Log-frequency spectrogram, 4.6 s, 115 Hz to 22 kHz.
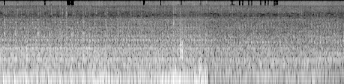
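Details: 1.6 THP direct-injection petrol engine (Peugeot/Citroen/Mini) smoking blue oil smoke with high crankcase pressure blowing oil past the valve cover; uneven, lumpy idle that skips regularly: a dead cylinder misfiring.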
